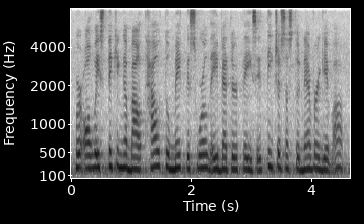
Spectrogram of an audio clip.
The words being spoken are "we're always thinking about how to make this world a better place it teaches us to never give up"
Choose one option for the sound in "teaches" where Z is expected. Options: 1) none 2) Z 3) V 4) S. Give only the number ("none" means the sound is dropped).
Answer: 4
